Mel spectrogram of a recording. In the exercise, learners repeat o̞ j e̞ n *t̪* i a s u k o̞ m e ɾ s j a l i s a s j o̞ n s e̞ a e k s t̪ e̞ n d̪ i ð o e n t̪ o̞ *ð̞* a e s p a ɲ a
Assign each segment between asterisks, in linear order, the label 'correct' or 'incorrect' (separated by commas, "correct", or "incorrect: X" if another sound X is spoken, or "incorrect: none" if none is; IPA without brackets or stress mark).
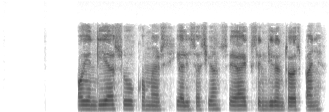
incorrect: d̪, correct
